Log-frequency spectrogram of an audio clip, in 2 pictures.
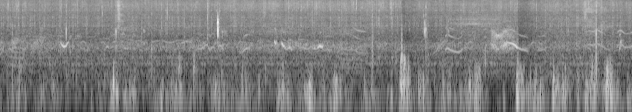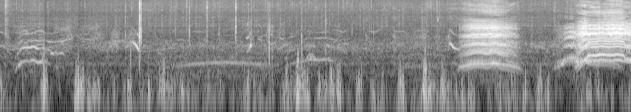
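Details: African penguin giving loud, harsh, donkey-like honking brays with rich stacked harmonics in the last two seconds, after a stretch of scattered clicks, knocks and brief squeaky notes over low rumbling background noise.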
